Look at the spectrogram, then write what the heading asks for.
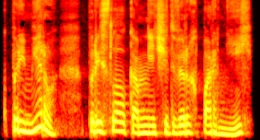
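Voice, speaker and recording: A woman voicing a sharp-tongued, defiant young bride who snaps back with scorn. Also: lowish voice, normal speed, slightly rough. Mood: snappish. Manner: snappish, scornful.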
